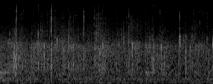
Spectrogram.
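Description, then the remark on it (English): Steady applause from an audience, many hands clapping at once in a dense, continuous patter at moderate volume, with no voices standing out above it. “And here's the thing while you're clapping”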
